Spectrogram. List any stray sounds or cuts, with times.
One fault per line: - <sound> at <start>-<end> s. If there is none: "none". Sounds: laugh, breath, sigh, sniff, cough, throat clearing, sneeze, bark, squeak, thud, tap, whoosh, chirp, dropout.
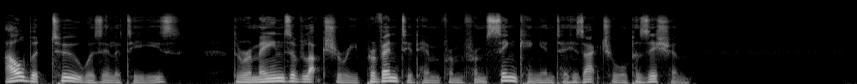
none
